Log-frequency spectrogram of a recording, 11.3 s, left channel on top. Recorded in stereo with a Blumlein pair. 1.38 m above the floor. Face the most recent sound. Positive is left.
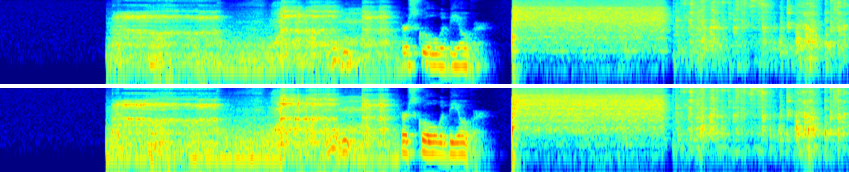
turn(degrees=-25)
